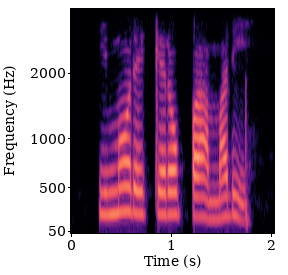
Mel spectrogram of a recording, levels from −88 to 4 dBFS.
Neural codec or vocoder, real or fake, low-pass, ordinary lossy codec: none; real; 3.6 kHz; Opus, 32 kbps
